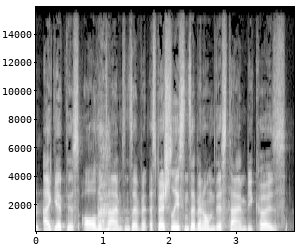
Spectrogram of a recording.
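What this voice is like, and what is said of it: Slight European accent. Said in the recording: “some of your words, there's a little bit of European accent”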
